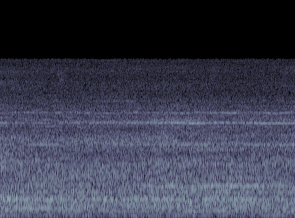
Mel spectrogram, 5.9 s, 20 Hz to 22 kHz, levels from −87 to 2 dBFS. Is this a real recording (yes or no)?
yes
